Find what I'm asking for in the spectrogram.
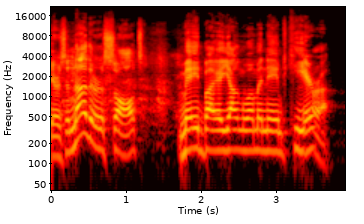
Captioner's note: laughter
